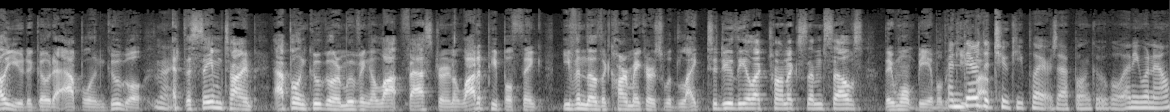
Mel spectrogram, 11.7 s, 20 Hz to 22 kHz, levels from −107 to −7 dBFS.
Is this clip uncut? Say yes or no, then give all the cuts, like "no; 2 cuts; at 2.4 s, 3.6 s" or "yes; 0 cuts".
no; 1 cut; at 5.5 s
